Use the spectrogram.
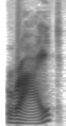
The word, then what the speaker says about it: write: después tiene una R, solo vamos a pronunciar la R y no vamos a pronunciar la W. Por ejemplo, write, que significa escribir, wrong,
